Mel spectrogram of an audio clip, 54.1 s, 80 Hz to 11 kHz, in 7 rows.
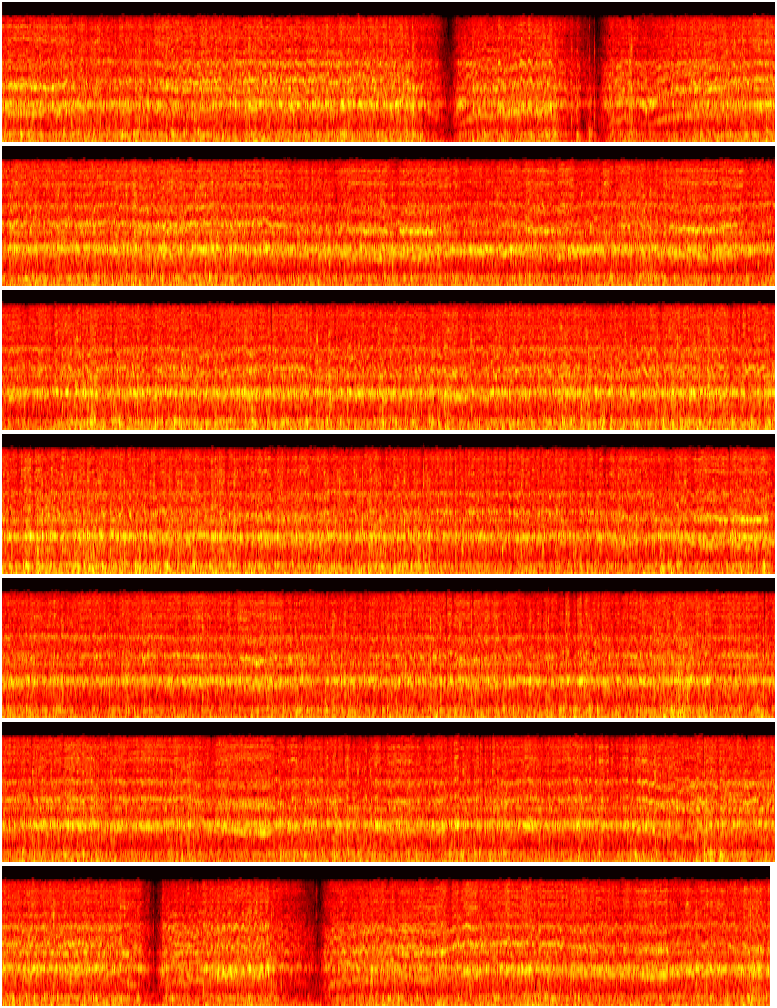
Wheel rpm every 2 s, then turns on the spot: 220, 190, 130, 170, 230, 220, 220, 230, 230, 220, 230, 230, 230, 230, 230, 220, 230, 230, 230, 230, 230, 230, 220, 180, 130, 190, 220.
none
